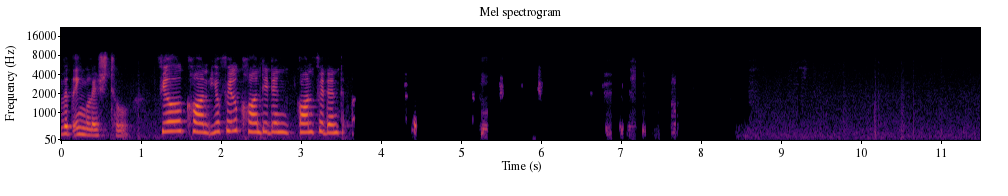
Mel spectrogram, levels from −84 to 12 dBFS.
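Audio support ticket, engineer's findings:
Speech suppressed in double talk, 3.49–6.12 s: talker's level dips hard in pieces, roughly 2 s affected in total, deepest cuts near 40 dB. Likely cause: echo canceller misreading double talk and attenuating both. Waveform shows notched, collapsing envelope.

Other side's voice leaking through at 5.25–5.55 s, 6.78–7.32 s, 7.62–7.70 s and 9.27–9.33 s: a second voice around 15 dB under the talker at first, then near 25 dB under, with a faint trace at 9.3 s. Likely residual echo the canceller missed. Spectrogram shows weak harmonic stacks that don't track the talker's pitch.

Background gated by the echo canceller, 6.40–6.78 s and 7.32–8.59 s: room tone drops away, about 40 dB at deepest, then returns. Canceller clamping the mic while the loudspeaker plays. Waveform noise floor goes flat. Spectrogram floor blanks out across the whole 8 kHz band, which is consistent with Opus wideband.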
